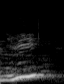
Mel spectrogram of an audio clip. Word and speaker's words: nuit: jour et la nuit la nuit et la nuit se termine par un thé comme chocolat et ce ce thé on ne le prononce pas le jour et la nuit a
